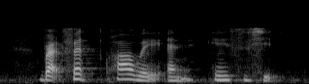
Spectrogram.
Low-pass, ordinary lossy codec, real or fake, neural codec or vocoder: 5.4 kHz; none; fake; codec, 16 kHz, 4 kbps, FunCodec, trained on LibriTTS, 50 frames a second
